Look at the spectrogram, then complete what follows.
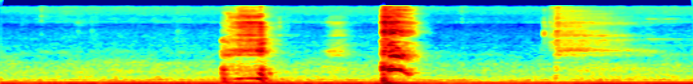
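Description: A man coughs twice, about a second apart, the second sharper, over a steady low electrical hum from the microphone.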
